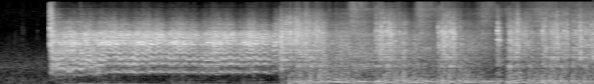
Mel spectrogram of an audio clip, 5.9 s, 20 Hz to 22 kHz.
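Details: Sixties Ford Galaxie project V8 with loud open exhaust, started with the throttle worked while in gear (rear wheels spinning). It catches into a sluggish, lumpy, lazy rumble that won't pick up crisply; retarded ignition timing and rich carburetor, needs more timing.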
